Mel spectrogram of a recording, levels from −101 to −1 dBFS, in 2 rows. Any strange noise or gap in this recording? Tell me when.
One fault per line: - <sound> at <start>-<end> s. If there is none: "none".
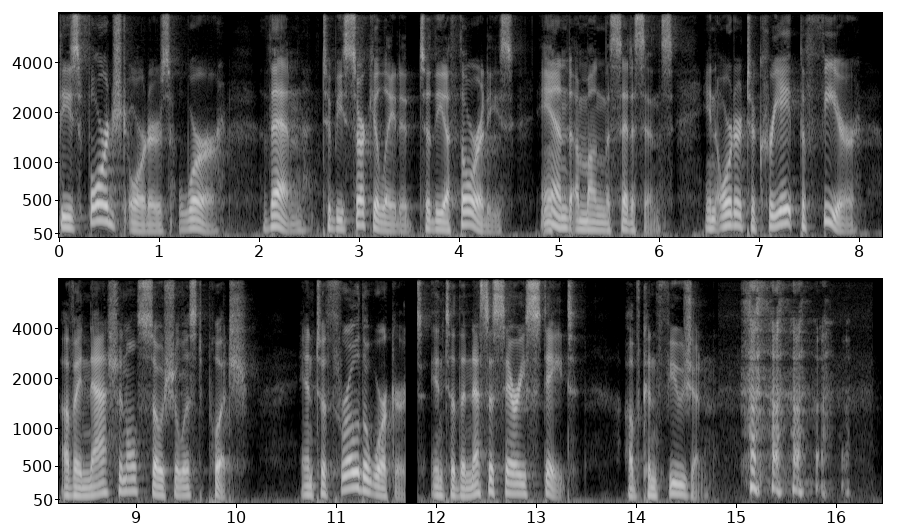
- dropout at 11.7-11.8 s
- laugh at 15.1-16.2 s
